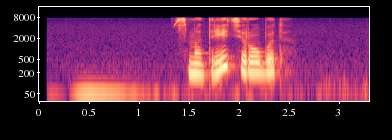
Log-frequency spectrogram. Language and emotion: Russian, neutral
